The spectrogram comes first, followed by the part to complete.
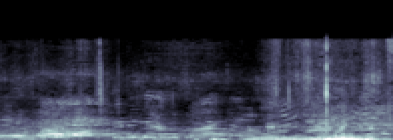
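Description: Several young people's voices chattering and calling out at once, indistinct, with no single clear phrase.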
